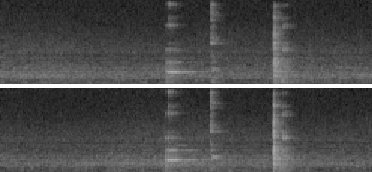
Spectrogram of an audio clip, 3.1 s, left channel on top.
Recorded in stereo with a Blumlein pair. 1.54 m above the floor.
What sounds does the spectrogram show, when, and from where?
1.4 s a clink: 70° right, 2.5 m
